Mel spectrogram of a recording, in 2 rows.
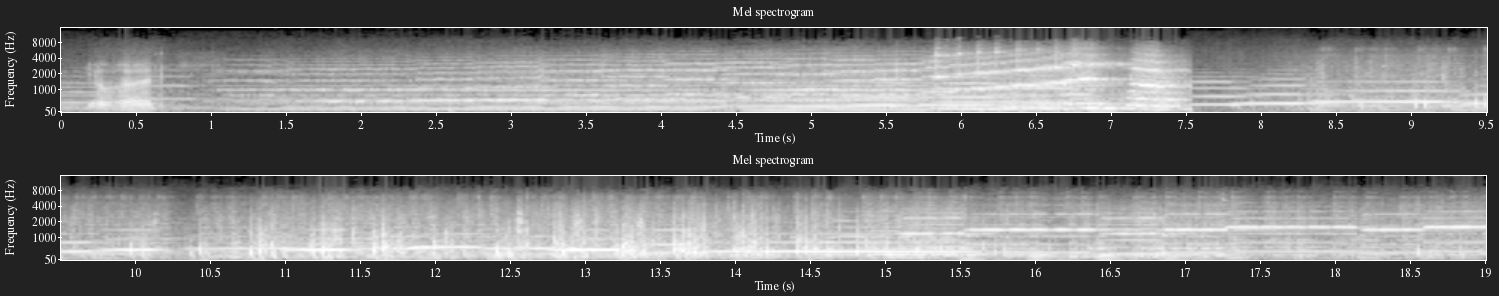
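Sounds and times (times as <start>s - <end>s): orchestral western score: 0.0s - 19.0s
horse galloping hoofbeats: 1.2s - 19.0s.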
